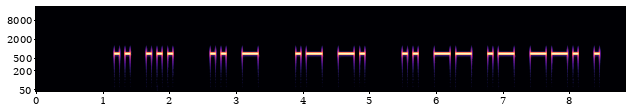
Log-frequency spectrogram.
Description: Morse code, heard as a keyed tone, about 15 wpm, 700 Hz. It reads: IS IT AN IMAGE
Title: Sentences from Top 1000 Words - Review Part 4 - 15wpm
